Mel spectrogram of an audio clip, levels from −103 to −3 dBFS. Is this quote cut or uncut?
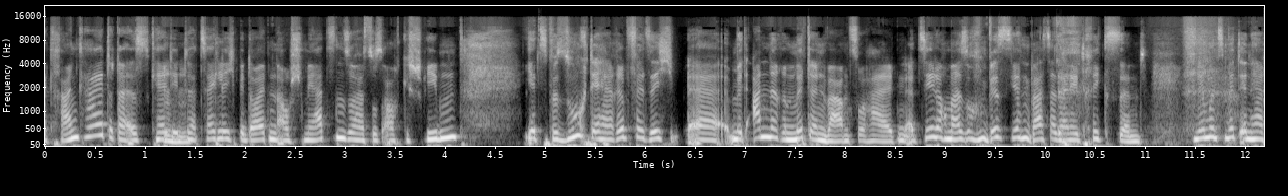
uncut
